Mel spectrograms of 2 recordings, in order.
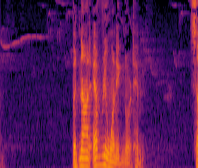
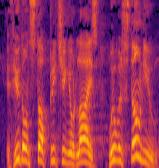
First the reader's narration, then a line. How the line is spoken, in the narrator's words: shouted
